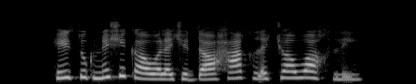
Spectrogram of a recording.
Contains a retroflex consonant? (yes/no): no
